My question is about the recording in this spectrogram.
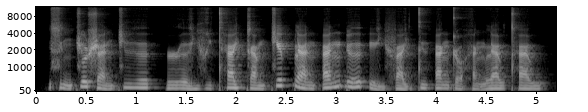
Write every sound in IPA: s ɨ˨˩˨ ŋ c o˧ ʂ a˨˩˨ n c ɨ˧ ə̯ | ɹ əː˨˩˨ j v i˨˩˨ t̪ʰ a˧ j k a˨˩ m c ɛ˦˥ p̚ l a˨˩ n ʔ a˧˥ n ɗ əː˧˥ ʔ e˨˩˨ j f a˨˩˦ j t̪ ɨ˧ ʔ a˧ ŋ ʈ ɔ˨˩˨ h a˨˩˨ ŋ l a˧ w t̪ʰ a˧ w

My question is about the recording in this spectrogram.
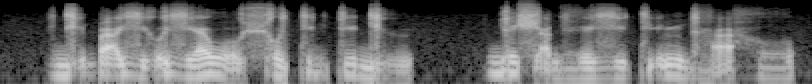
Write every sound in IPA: dʲ ḛ˨ ɓ a̰˦ zʲ o̰˨˦ zʲ a˨˦ w o̰˨ ɕ o˦˨ tʲ ɨ˦ ɡ tʲ ɵ˦ dʲ ʉ˨ | ɡ e˦ ɕ a̰˨ dʱ e˨ zʲ ɨ˨ tʲ ḛ˦ nʲ ɡʱ a̰˨˦ h o̤˦

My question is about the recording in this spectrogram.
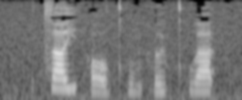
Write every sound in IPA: t͡s aː˥ j h ɔː˨˩ kʷʰ ɐ˨˩ m h ɵ˨ ɥ kʷʰ aː˧ t̚

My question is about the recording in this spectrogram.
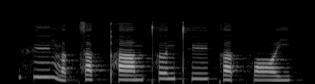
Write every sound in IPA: f yː˥ ŋ ɐ˨ k̚ s ɐ˧ k̚ pʰ aː˧ m t̪ʰ ɵ˥ n t̪ʰ yː˥ k ɐ˧ k̚ f ɔː˧ j

